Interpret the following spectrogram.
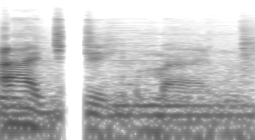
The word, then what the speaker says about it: Agyemang: Agyemang, A-G-E. G for Germany, Y-E-M-A-N, for Germany. Y-E-M-E-N-M-A-N. G. And so, yes. And the pronunciation slowly. Agyemang.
